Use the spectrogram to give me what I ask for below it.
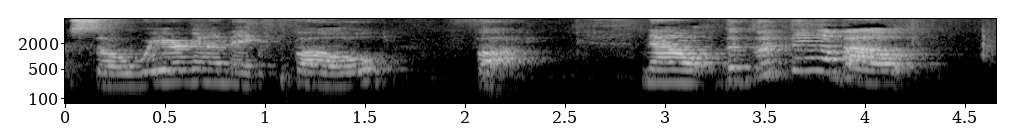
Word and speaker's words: pho: And we are gonna move onward to our Faux Pho. Now, pho is P-H-O, and it's very easy to pronounce it faux, and I've done it before too, but it's actually pronounced pho, F-U-H.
